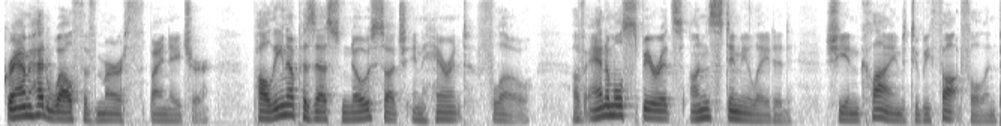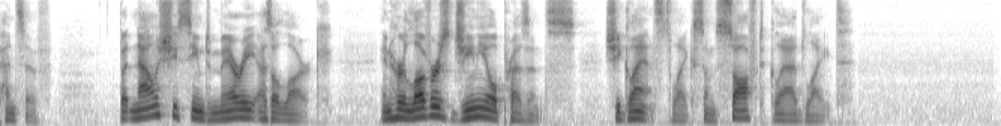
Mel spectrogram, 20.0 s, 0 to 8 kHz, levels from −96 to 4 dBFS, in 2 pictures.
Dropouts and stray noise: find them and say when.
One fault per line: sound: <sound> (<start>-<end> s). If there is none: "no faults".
no faults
